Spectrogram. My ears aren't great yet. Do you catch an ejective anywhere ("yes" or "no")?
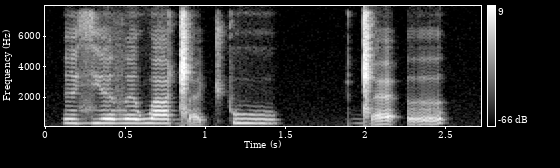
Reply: yes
